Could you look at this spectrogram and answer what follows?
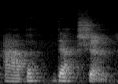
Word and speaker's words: abduction: about today with shoulder abduction So I say it like that aBduction because there's another one that's called adduction.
